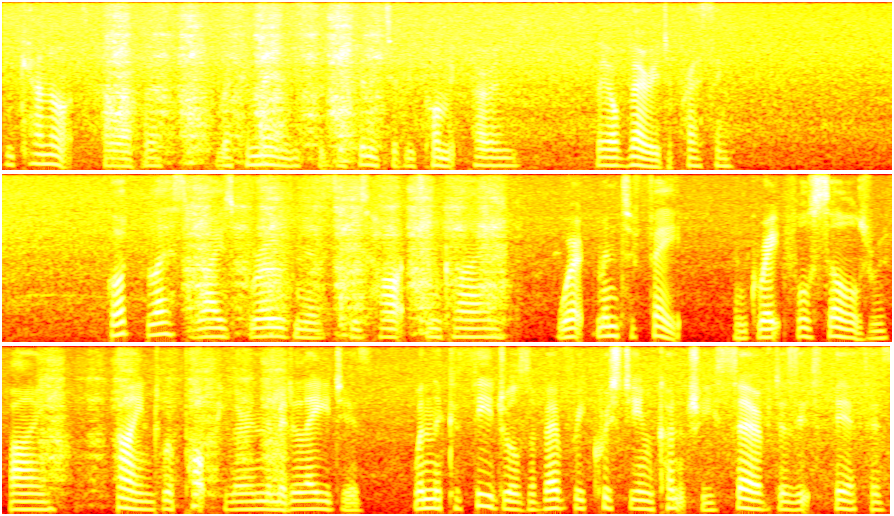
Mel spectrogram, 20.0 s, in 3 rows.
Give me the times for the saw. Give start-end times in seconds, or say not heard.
0.8-3.0, 8.0-10.6, 13.6-15.6.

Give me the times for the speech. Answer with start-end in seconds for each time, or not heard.
0.0-5.5, 7.5-19.9.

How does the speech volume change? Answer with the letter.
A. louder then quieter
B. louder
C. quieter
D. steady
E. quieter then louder
D.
